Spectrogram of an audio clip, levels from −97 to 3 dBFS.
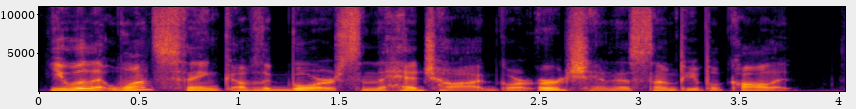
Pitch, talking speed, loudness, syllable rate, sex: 135 Hz, 270 wpm, -21 LUFS, 6.2 syllables/s, male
